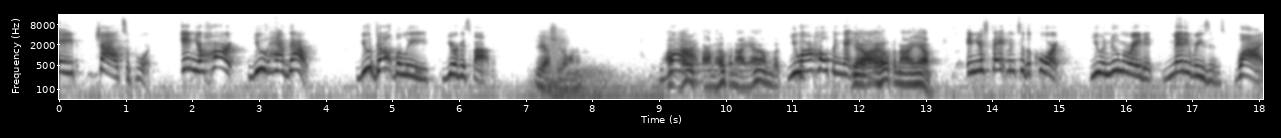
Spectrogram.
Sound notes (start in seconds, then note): none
